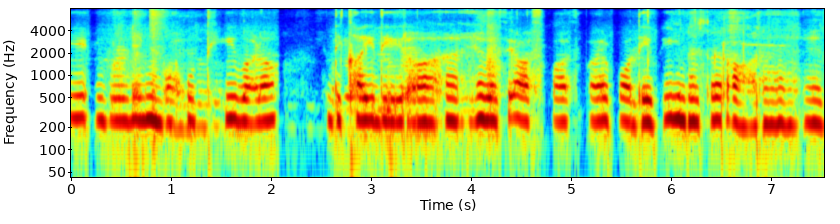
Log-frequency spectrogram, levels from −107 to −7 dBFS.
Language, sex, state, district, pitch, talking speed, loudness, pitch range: Hindi, female, Chhattisgarh, Sukma, 245 Hz, 125 wpm, -16 LUFS, 235-250 Hz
